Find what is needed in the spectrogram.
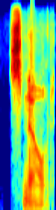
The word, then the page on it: snout: American English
